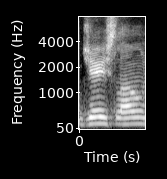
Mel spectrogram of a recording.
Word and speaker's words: Sloan: that, everybody know Coach, I think it's Coach Sloan. Is it Sloan? Did I pronounce that right? Jerry Sloan, yep.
